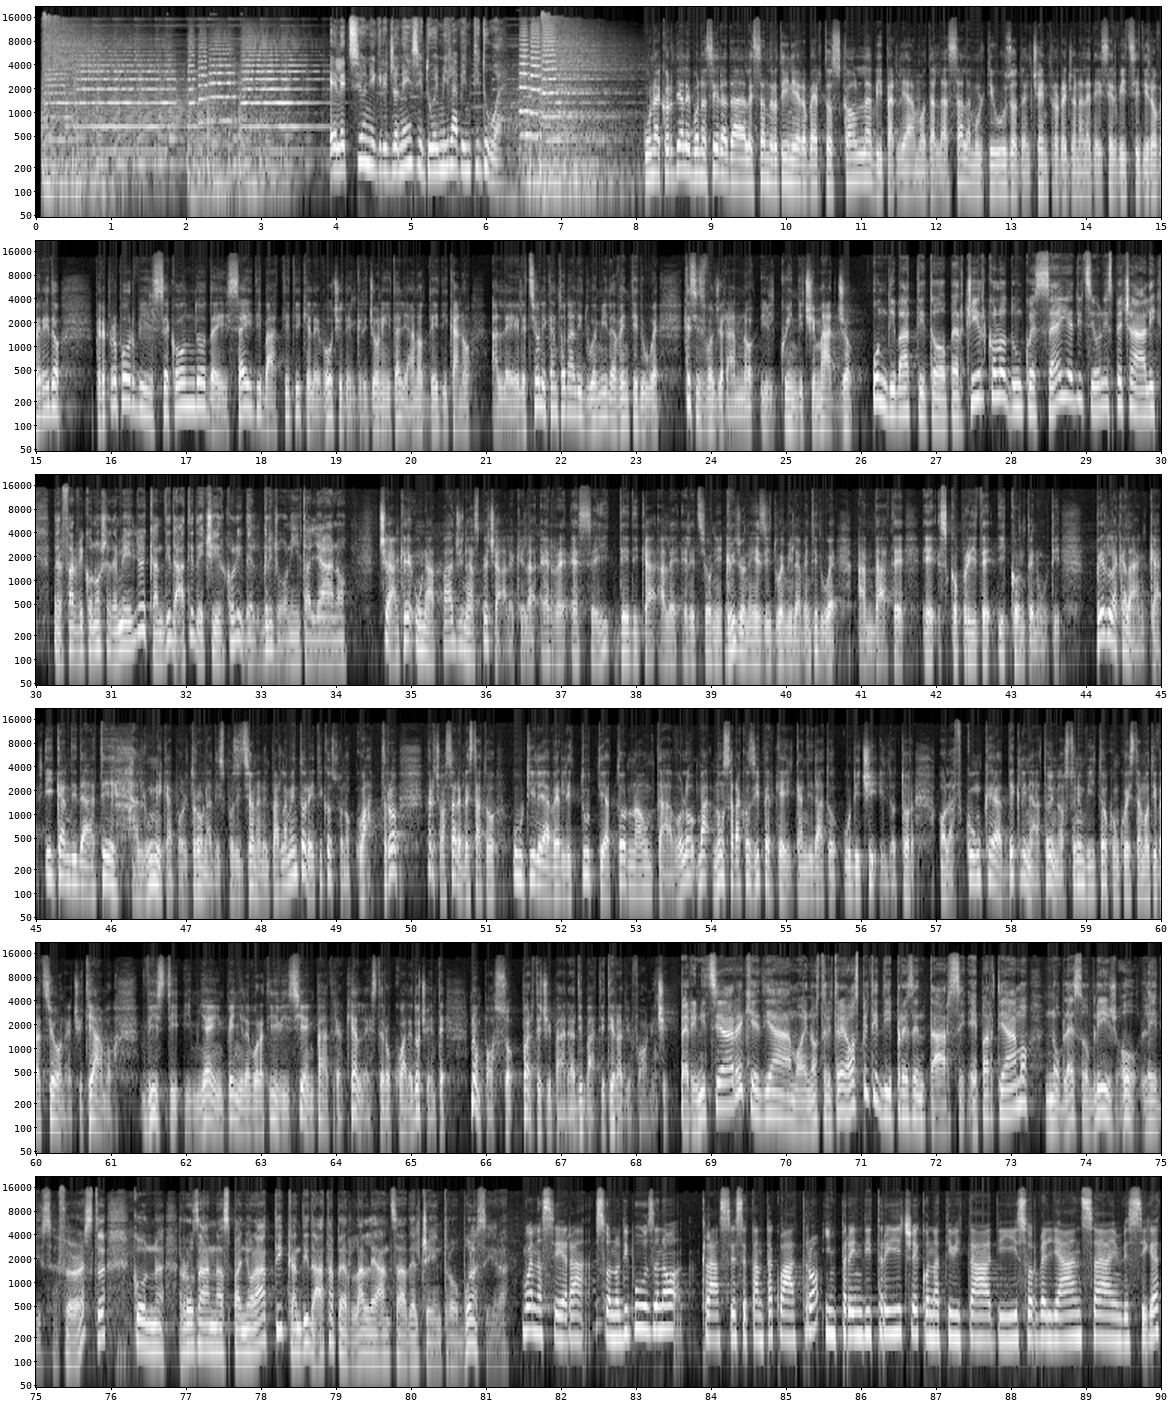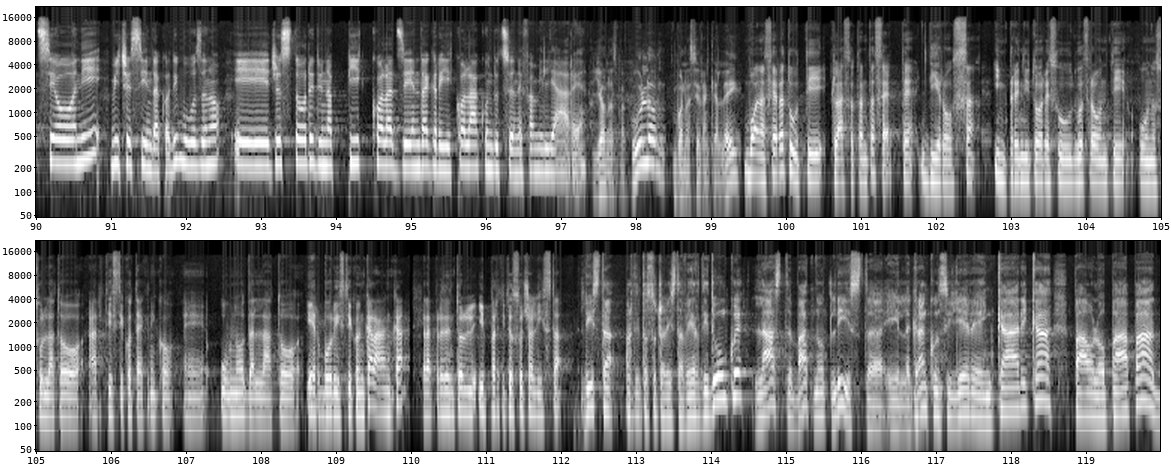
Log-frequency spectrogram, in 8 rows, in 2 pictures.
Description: Dibattito in vista delle elezioni retiche del 15 maggio 2022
